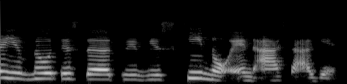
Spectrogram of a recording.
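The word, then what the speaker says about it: きのう: You have to pronounce no of kino a little bit longer because there's another vowel attached to no.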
